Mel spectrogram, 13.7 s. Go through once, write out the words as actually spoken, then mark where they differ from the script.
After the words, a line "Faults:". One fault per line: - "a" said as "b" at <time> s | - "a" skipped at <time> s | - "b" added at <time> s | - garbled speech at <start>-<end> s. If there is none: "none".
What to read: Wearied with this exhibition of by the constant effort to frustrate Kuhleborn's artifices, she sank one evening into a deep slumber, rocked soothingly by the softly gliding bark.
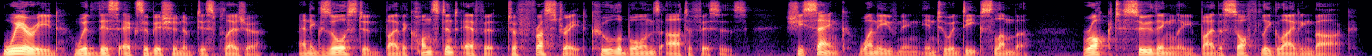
Wearied with this exhibition of displeasure, and exhausted by the constant effort to frustrate Kuhleborn's artifices, she sank one evening into a deep slumber, rocked soothingly by the softly gliding bark.
Faults:
- "displeasure and exhausted" added at 1.9 s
